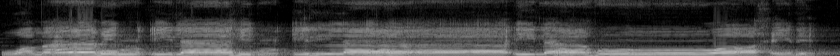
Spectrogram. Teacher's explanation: مدہ ایک الف کے برابر کھینچیں گے، اور حید یہاں پر وقف کریں گے تو تنوین سکون سے بدل جائے گا، تو پھر دال میں قلقلہ ہوگا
